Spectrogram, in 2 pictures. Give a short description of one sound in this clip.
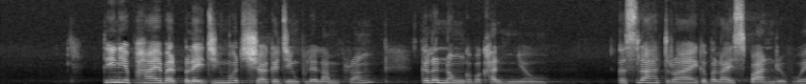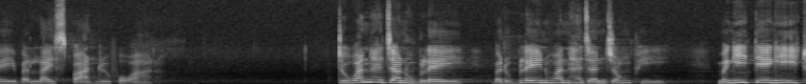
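A young woman speaks calmly into a microphone, in short phrases with pauses.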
